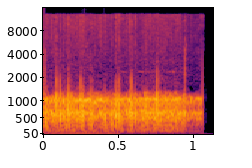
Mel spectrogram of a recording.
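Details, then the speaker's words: Pleural friction rub on lung auscultation: a rough, leathery grating noise with small repeated scratchy bursts, heard with every breath in and out. "last plural friction rub keyword here is leathery sounding and this will be heard with every breath in and out"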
